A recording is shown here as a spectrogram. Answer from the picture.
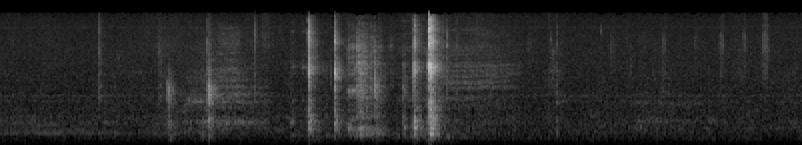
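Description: A short run of light knocks and clatters from a paintbrush being handled and picked up, loudest about four seconds in, followed by a few faint ticks.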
